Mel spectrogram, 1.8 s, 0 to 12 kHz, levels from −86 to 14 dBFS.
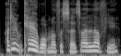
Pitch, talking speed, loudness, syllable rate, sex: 225 Hz, 295 wpm, -17 LUFS, 6.2 syllables/s, female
